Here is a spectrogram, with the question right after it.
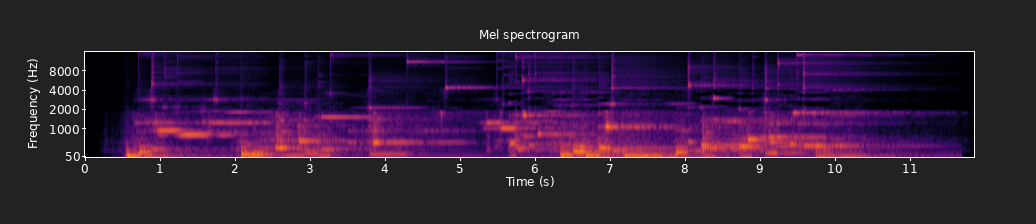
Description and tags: created from an emx-1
